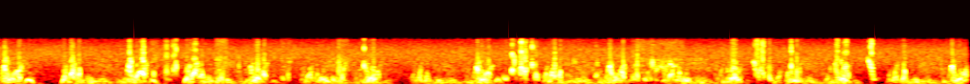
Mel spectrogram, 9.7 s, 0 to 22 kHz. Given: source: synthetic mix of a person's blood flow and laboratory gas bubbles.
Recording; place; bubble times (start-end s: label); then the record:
Doppler ultrasound of blood flow; precordium
1.54-1.62 s: bubbles
1.67-1.85 s: bubbles
1.90-2.03 s: bubbles
2.18-2.35 s: bubbles
2.83-2.96 s: bubbles
3.32-3.52 s: bubbles
3.65-3.72 s: bubbles
5.04-5.50 s: bubbles
5.54-5.92 s: bubbles
5.95-6.05 s: bubbles
6.34-6.89 s: bubbles
7.55-7.79 s: bubbles
7.91-8.07 s: bubbles
8.29-8.54 s: bubbles
8.70-8.85 s: bubbles
From the record:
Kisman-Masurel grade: 233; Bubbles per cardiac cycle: several, 3 to 8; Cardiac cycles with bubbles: 50 to 99%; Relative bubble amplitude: loud (0.450 to 0.775); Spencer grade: 3 (all of the cardiac periods contain showers or single bubble signals, but not dominating or overriding the cardiac motion signals); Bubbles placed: only in the low amplitude regions of the cardiac cycle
